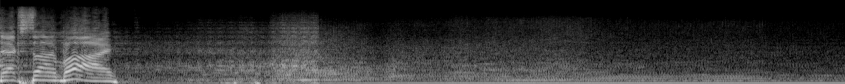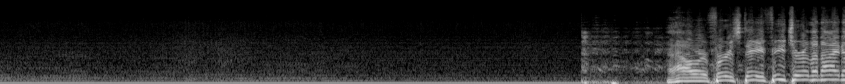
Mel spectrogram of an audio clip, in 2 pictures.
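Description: Race car engines roar as the cars speed past, rising and falling in pitch.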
